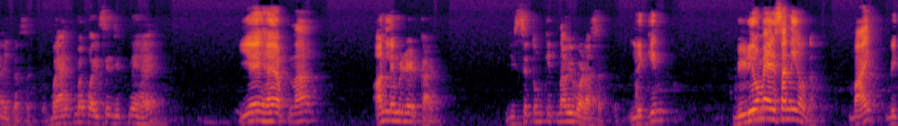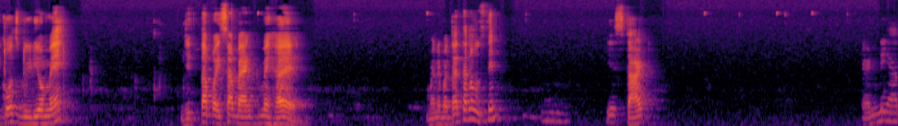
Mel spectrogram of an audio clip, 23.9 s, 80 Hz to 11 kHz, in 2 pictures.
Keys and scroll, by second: 12.3 ctrl+z.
